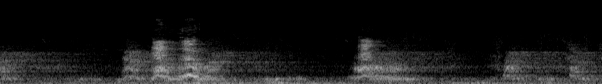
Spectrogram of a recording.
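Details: Great Dane puppies, Puppy Hill, afternoon of 18 November 2018: softer, rough-edged barks come in three short bouts spaced a second or two apart, with steady low background noise throughout.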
